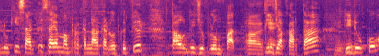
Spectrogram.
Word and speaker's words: couture: Nah, menjahit dengan pekerjaan jarum tangan itu bahasa Prancisnya adalah couture. C-O-U-T-U-R-E, bacanya couture.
